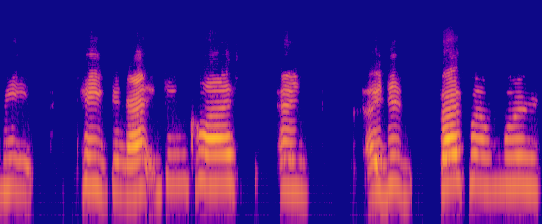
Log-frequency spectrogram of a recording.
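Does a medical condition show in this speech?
Yes: cerebral palsy; much uncontrollable movement.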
